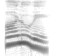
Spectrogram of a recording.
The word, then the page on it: ಅಳ್ವು: Kannada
